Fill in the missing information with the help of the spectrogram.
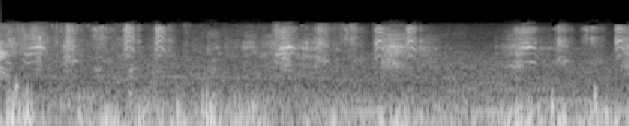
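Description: A dog whining and yipping in a string of short, high-pitched cries, over many brief knocks and scuffles.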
